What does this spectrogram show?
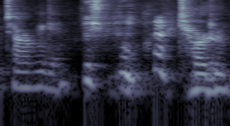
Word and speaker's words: ptarmigan: Ptarmigan.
